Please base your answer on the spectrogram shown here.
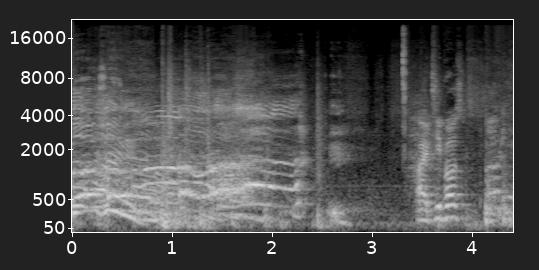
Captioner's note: yelling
